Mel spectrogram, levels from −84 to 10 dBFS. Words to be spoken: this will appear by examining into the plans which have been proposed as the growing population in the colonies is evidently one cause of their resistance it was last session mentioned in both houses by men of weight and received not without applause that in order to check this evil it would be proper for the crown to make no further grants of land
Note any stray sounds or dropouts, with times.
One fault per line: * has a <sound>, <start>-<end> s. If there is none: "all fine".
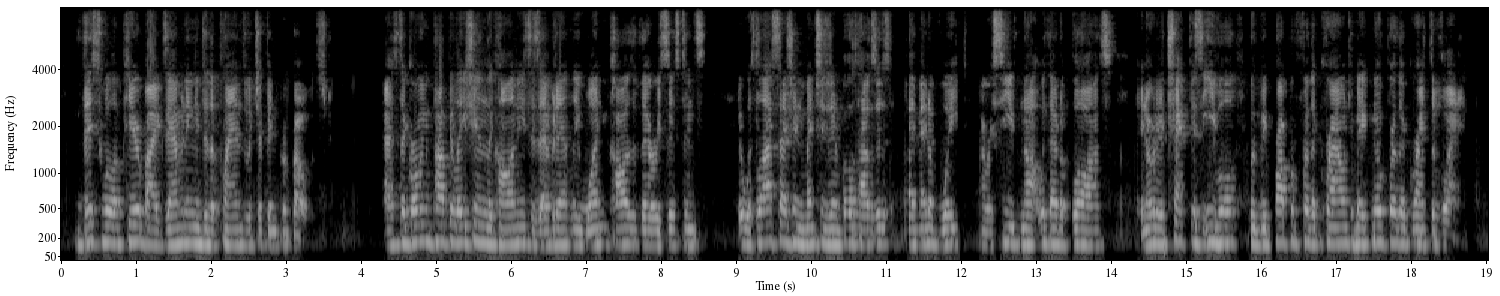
* has a dropout, 12.0-12.0 s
